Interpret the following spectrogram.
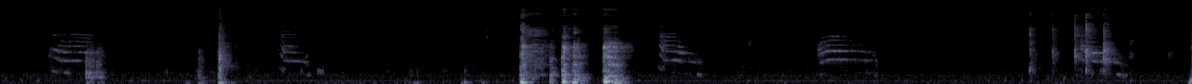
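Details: Kittens of Marge, a once-stray mother cat nursing her litter, indoors at feeding and weigh-in time: short, high, harmonic mews scattered every couple of seconds, separated by dull thumps and handling noise.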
